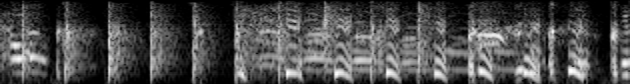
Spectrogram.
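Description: one person clapping

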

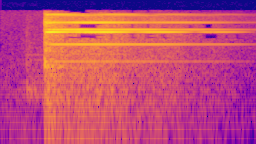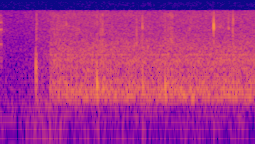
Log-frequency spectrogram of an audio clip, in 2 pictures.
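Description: bell ringing

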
